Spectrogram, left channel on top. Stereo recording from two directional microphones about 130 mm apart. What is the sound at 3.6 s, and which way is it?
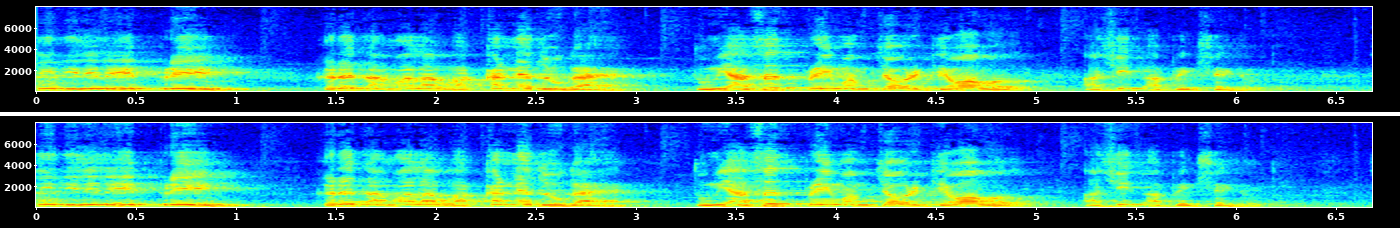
A man's voice, 10° right (ahead or behind).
